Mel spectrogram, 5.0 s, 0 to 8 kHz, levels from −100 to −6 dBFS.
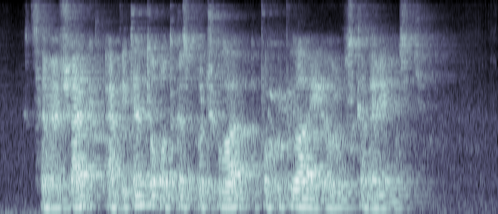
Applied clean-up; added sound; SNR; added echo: none; Car; 20 dB; reverberation time 0.9 s.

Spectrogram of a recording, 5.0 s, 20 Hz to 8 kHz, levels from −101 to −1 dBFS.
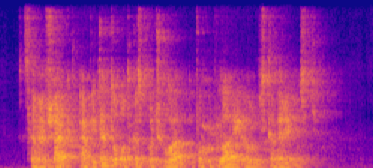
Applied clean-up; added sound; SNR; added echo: neural separator model SepFormer DNS4.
